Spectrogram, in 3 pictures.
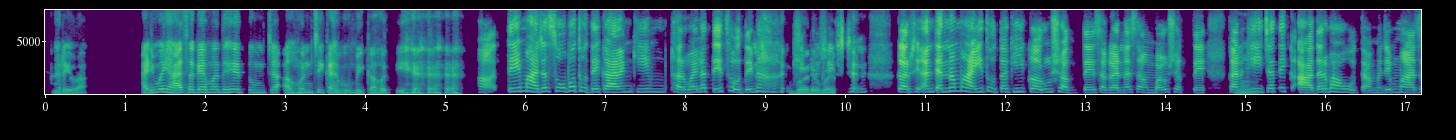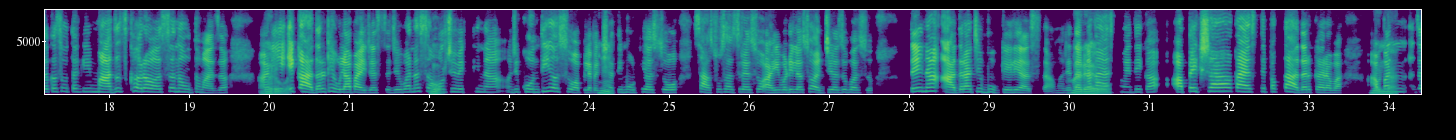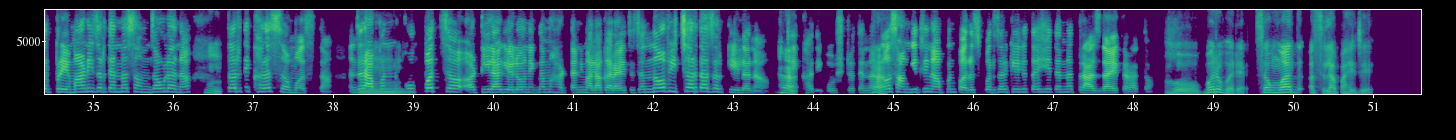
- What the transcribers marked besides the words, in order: chuckle; laughing while speaking: "ना, की तू शिक्षण करशील"
- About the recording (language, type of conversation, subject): Marathi, podcast, कुटुंबातील मतभेदांमध्ये ठामपणा कसा राखता?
